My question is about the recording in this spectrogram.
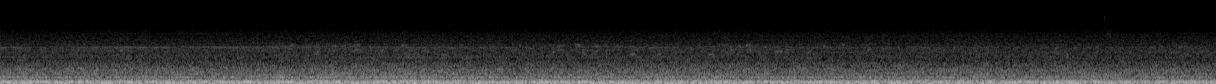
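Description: Flight-deck noise of a Boeing 747 in the climb: a steady rush of air and engine noise with an even low hum, unchanging throughout.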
